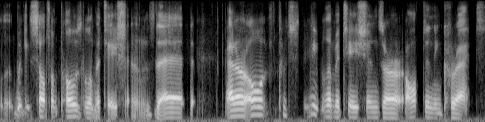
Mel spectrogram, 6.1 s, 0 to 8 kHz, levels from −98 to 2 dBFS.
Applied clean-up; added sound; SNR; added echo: neural diffusion model UNIVERSE++.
